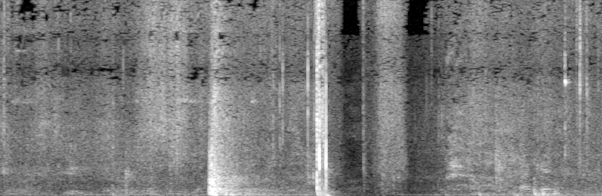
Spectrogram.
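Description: A microphone being put in place: two sharp, loud bumps about a second apart, then softer rustling and handling noise over a low background murmur.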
